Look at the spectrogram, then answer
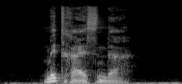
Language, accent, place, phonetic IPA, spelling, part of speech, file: German, Germany, Berlin, [ˈmɪtˌʁaɪ̯sn̩dɐ], mitreißender, adjective, De-mitreißender.ogg
- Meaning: 1. comparative degree of mitreißend 2. inflection of mitreißend: strong/mixed nominative masculine singular 3. inflection of mitreißend: strong genitive/dative feminine singular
